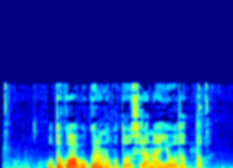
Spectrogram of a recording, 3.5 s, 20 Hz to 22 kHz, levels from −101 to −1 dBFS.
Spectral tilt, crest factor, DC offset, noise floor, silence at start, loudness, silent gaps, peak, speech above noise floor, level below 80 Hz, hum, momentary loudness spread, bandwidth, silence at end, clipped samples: -5.5 dB/octave; 20 dB; under 0.1%; -57 dBFS; 0.7 s; -24 LUFS; none; -4 dBFS; 34 dB; -68 dBFS; none; 18 LU; 11.5 kHz; 0.45 s; under 0.1%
